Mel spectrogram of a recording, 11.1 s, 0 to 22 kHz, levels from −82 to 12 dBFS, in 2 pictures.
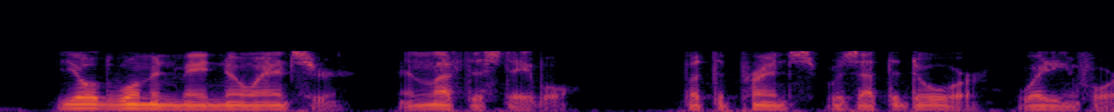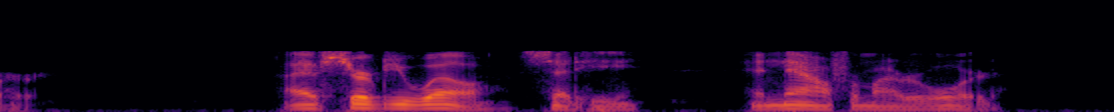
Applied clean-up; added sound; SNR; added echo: none; none; none; none.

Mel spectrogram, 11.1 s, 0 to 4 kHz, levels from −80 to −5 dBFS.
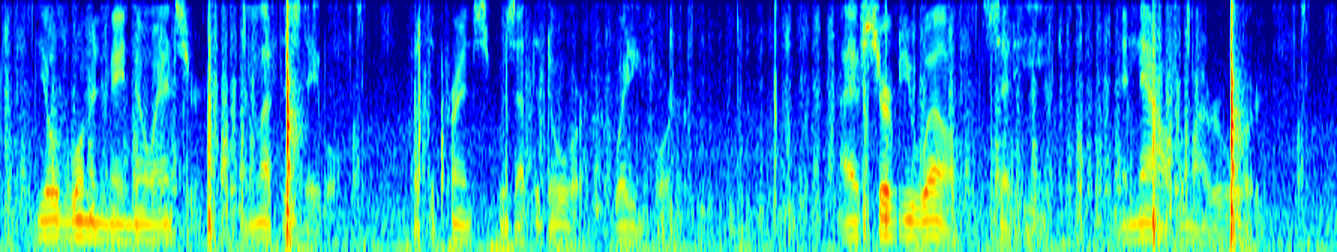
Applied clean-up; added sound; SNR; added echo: none; Writing; -2 dB; none.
